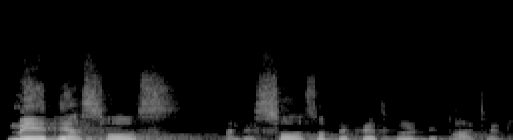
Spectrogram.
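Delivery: ordinary talk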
